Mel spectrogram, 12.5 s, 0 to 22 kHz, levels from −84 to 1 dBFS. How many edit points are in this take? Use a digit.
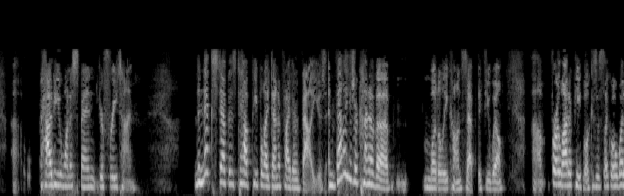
0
